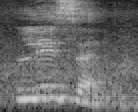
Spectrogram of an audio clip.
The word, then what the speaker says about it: listen: Next, listen. Now tell me, what is the silent letter here? Listen. Listen. Listen. Listen. What is the silent letter? Very good. T is a silent.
